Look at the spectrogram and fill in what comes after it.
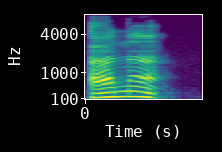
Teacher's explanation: Ana ini perhatikan di sini walaupun ada huruf alif mati setelah fathah tetapi tidak dibaca panjang.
